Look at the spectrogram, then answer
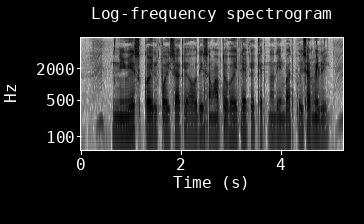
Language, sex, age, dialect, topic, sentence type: Bhojpuri, male, 25-30, Northern, banking, question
